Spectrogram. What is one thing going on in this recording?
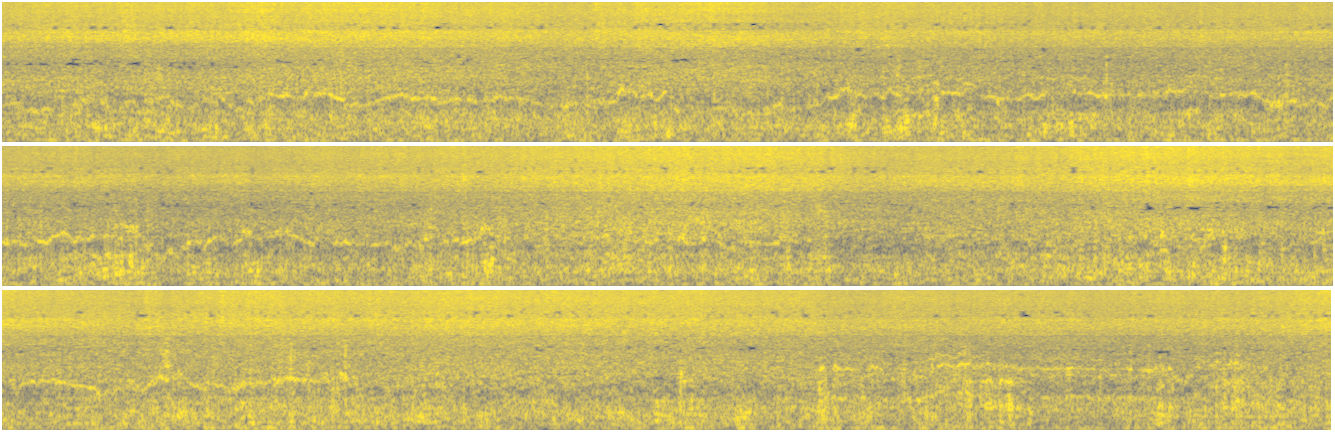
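Small waves wash steadily onto a sandy shore.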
